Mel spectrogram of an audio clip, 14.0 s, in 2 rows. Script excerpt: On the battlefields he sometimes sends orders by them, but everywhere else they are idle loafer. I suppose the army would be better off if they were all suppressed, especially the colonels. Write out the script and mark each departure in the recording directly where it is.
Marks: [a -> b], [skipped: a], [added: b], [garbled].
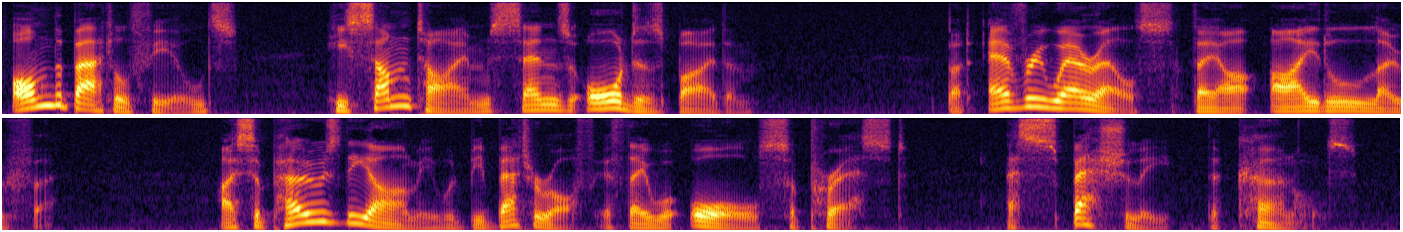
On the battlefields he sometimes sends orders by them, but everywhere else they are idle loafer. I suppose the army would be better off if they were all suppressed, especially the colonels.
